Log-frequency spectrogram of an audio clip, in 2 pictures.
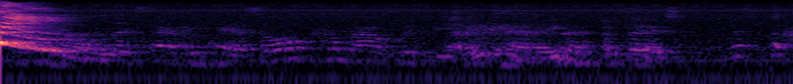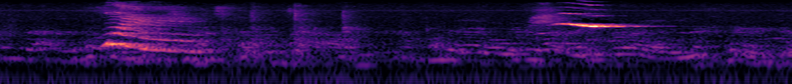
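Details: African grey parrot kept as a pet, recorded alone in a room while its owners were away: quiet murmured speech-like babble with a loud falling squawk at the start, another midway, and a sharp high whistle near the end.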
